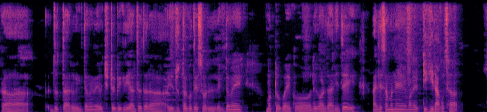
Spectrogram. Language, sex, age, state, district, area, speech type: Nepali, male, 18-30, West Bengal, Darjeeling, rural, spontaneous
